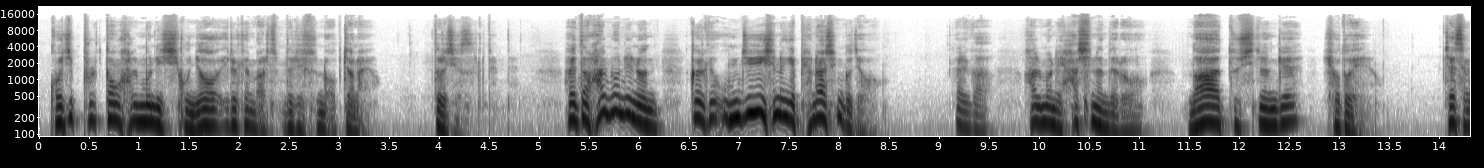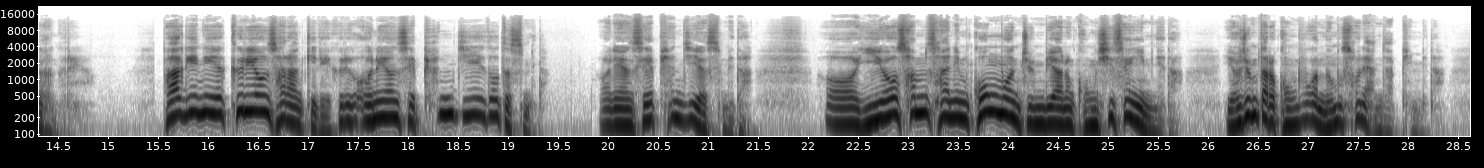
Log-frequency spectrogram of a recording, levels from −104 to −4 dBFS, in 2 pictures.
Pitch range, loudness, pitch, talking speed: 120-185 Hz, -19 LUFS, 150 Hz, 310 characters per minute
